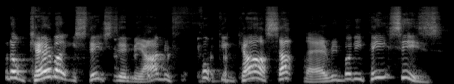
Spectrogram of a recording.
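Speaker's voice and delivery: telling off the driver who hit his car, exasperated; indignant retort. Retold or imitated. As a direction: throw it back at her, fed up. Retold argument with old driver.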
